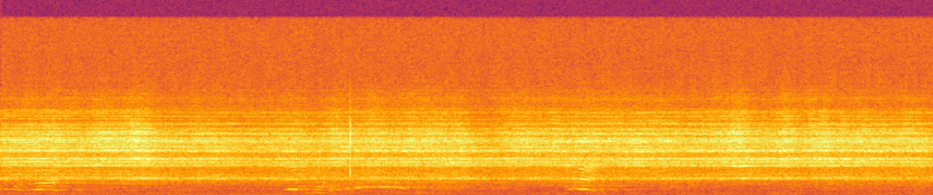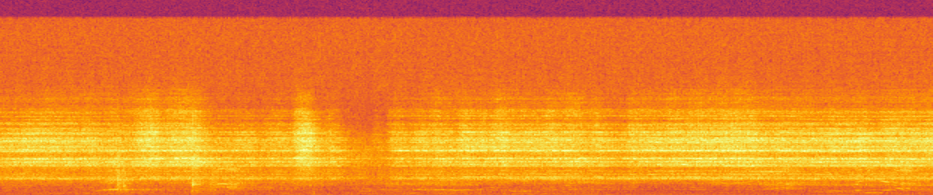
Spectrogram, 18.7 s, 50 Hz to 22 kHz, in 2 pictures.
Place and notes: Mendělejevova, Ústí nad Labem-město-Ústí nad Labem-centrum, Czechia - construction work
A short recording with a microphone i made.
Severozápad, Česko, 26 November 2019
